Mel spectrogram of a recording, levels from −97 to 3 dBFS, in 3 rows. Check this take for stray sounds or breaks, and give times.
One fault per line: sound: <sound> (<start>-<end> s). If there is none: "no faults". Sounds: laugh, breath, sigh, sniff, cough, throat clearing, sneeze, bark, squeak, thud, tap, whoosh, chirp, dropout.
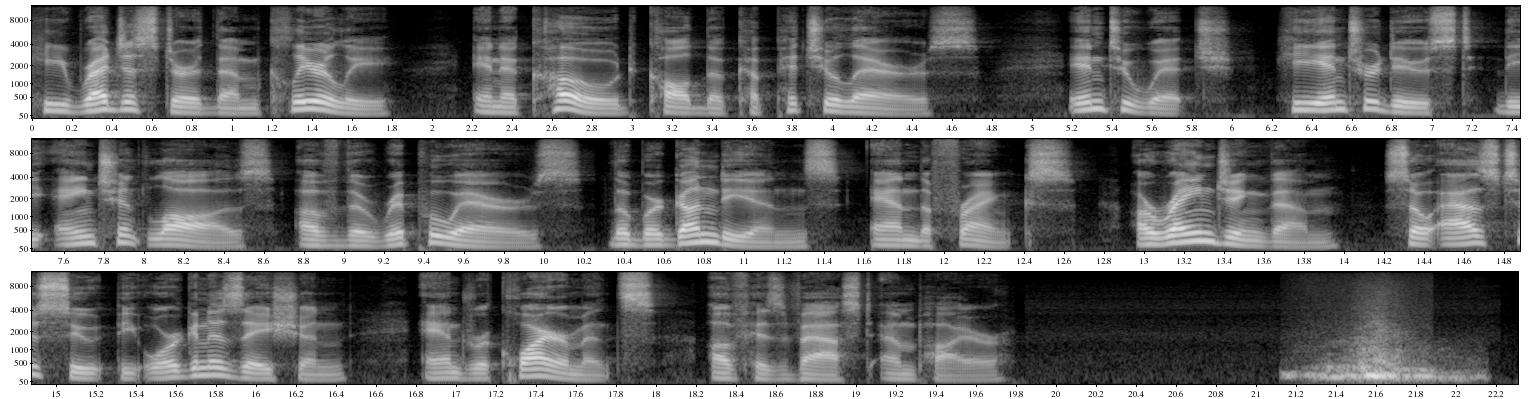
sound: whoosh (21.1-22.2 s)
